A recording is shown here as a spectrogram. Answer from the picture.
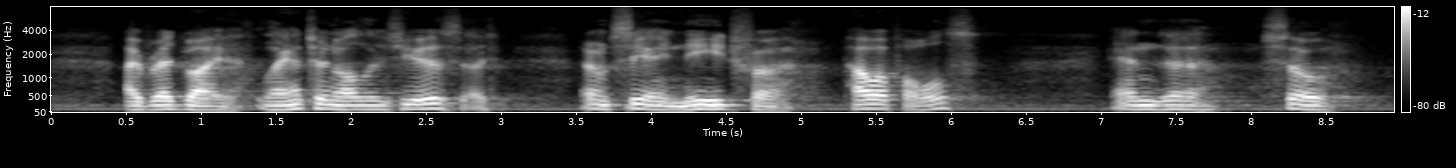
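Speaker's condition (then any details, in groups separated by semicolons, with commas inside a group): Parkinson's disease; neuropathy attacks nerves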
